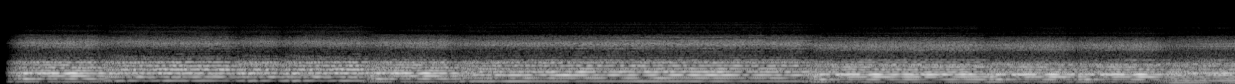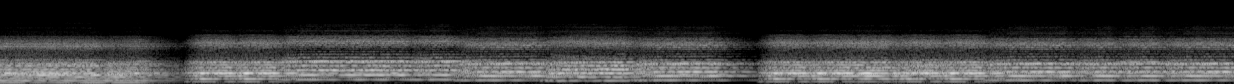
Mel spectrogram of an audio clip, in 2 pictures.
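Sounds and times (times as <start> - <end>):
bass part of a sung prayer: 0.1 - 24.6.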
